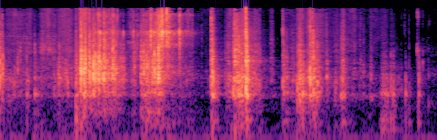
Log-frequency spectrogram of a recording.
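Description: Small game number tokens tipped out of a plastic box insert onto a table, clattering in a dense burst about a second in, followed by several separate clicks as they settle and are spread out.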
